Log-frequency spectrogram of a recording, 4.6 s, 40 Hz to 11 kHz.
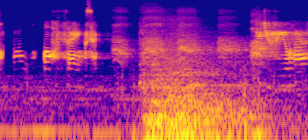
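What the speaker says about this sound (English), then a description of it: "Could you, murder this bird for me?" A bird caws in the video game Portal 2, giving several harsh repeated calls, loud and close, partly overlapping with a talking voice.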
